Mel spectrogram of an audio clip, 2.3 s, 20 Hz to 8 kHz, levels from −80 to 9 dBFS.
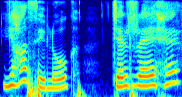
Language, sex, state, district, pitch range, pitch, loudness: Hindi, female, Himachal Pradesh, Shimla, 250-285 Hz, 270 Hz, -15 LUFS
